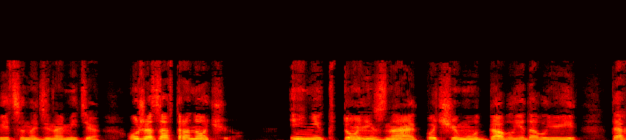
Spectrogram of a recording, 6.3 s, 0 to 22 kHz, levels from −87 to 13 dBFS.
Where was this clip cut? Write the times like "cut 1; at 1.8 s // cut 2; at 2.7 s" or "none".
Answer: none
